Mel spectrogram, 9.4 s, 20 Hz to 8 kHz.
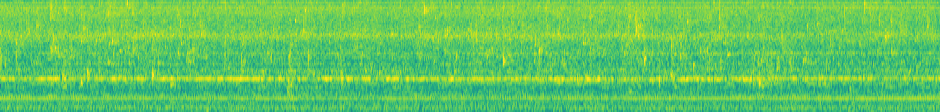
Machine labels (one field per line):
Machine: pump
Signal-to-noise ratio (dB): 0 dB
